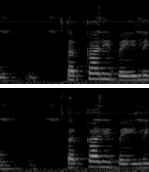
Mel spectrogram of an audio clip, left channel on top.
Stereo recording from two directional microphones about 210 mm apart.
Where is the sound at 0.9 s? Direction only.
55° left (ahead or behind).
